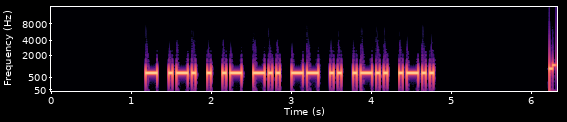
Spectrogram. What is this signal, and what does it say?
Morse code, heard as a keyed tone, about 25 wpm, 700 Hz. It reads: TREADMILL
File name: practice / 25wpm / Easy Words with Hints - 25wpm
